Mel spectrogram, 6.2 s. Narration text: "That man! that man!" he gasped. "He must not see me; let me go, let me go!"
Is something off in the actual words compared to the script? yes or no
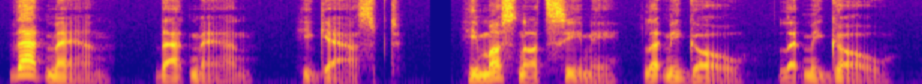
no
